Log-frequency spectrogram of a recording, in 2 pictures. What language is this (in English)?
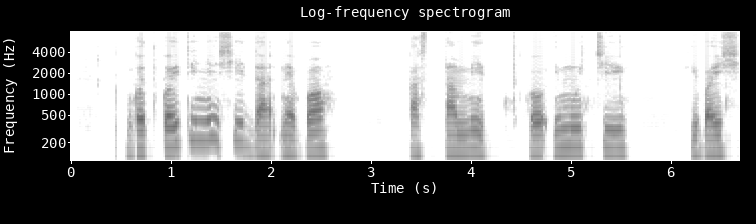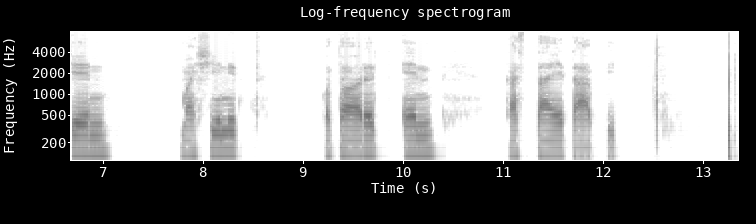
Kalenjin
